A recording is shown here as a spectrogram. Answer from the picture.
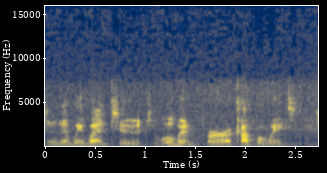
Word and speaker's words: Woburn: Yeah, and I always love the fact that it's pronounced Woburn and not spelled that way.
